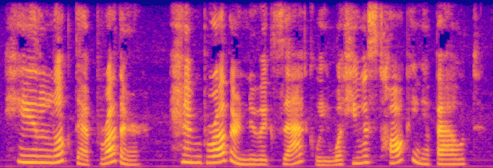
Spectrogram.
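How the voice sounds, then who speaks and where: A woman's voice: high-pitched, lively intonation, measured pace, no room sound. A woman storyteller narrating a children's storybook.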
